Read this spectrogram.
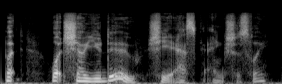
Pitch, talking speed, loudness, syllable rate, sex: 125 Hz, 150 wpm, -18 LUFS, 4.7 syllables/s, male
